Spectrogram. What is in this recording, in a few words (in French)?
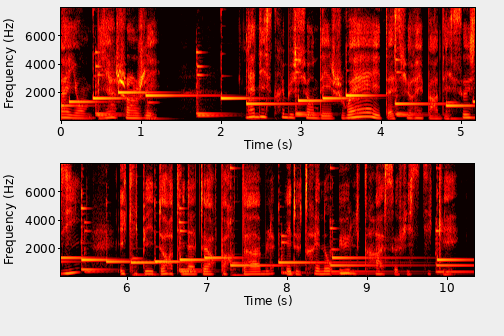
RADIO Conte de Noël; ARTE; Largué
